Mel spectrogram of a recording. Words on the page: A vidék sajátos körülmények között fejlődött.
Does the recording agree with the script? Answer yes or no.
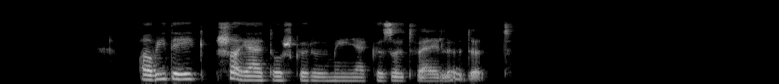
yes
